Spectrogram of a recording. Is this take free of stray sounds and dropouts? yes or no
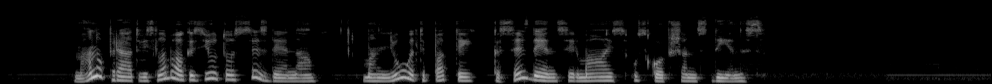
yes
